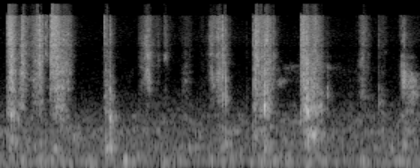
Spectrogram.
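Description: Playing cards are shuffled by hand, with a series of quick, crisp riffling and rubbing bursts close by in an irregular rhythm, with no talking.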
